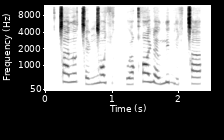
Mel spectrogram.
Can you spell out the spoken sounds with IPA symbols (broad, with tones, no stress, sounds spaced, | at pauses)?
ǀ a˥ l ɤ˥ ǀ e˨˦ ɳ ŋ͡ǀ ɔ˥ ç | u˨˦ qʰ ɔ˥ i̯ ɳ ɛ˨˦ u̯ mʲ ɤ˥ bʲ ɯ˨˦ ç ǀ a˥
